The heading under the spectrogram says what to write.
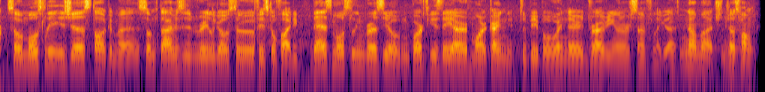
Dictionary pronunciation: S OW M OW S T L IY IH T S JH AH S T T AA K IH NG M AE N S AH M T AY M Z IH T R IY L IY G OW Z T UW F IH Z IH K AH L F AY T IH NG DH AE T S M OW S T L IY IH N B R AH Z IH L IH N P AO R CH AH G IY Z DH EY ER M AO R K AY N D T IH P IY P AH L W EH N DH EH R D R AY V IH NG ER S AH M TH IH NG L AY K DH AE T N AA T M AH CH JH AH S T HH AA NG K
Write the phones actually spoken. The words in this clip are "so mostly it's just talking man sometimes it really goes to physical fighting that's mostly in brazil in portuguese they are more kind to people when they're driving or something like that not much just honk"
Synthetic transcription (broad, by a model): S OW M OW S T L IY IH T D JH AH S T T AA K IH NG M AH S AH M T AY M Z IH T R IY L IY G OW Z T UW F IH Z IH K AH L F AY T IH NG DH AE T S M OW S T L IY IH N B R AH Z IH L IH N P AO R CH AH G IY Z DH EY ER M AO R K AY N D T IH P IY P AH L W EH N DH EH R D R AY V IH NG ER S AH M TH IH NG L AY K DH AE T N AA T M AH CH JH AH S T HH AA NG K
